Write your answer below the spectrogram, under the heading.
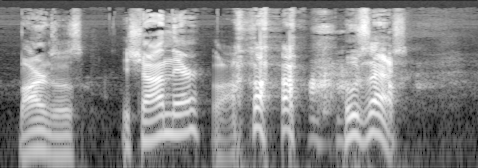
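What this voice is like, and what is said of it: Deep bass phone-answering voice imitation. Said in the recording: “phone voice ... That's a very good imitation of him, actually ... he had a hell of a voice ... He was a bass”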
